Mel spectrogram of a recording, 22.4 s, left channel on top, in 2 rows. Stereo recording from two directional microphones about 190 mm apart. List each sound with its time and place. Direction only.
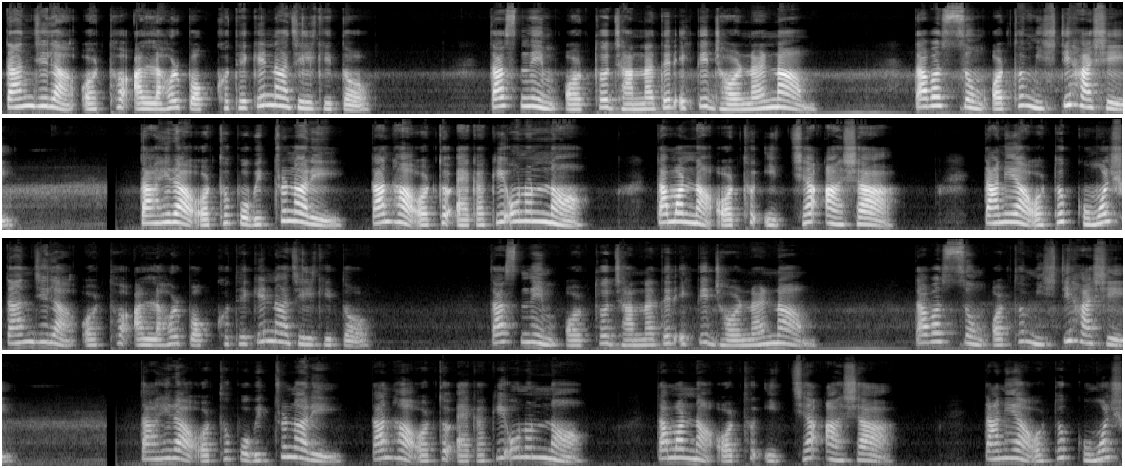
0.0 s speech: 35° left (ahead or behind)
4.9 s speech: 30° left (ahead or behind)
9.1 s speech: 35° left (ahead or behind)
12.5 s a woman's voice: 30° left (ahead or behind)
